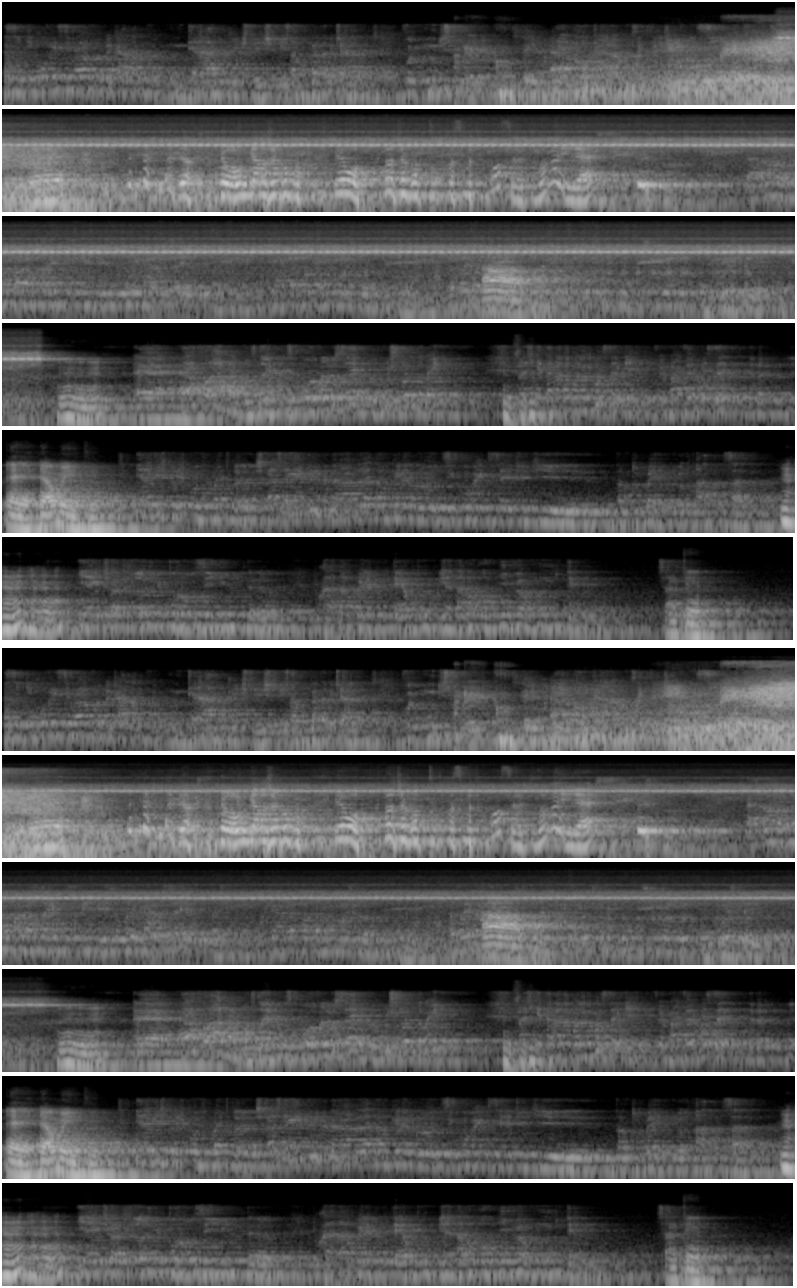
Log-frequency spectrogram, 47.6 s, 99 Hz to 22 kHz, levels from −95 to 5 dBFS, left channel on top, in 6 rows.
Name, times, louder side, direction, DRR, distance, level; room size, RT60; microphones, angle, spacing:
voice 1, 0.0-8.0 8.6-8.8 9.5-11.1 12.3-12.4 13.8-18.1 18.4-28.3 28.6-31.7 32.1-32.4 32.9-39.6 40.0-45.5 46.2-46.6, equal, 30° right, -5 dB, 3.5 m, -46 dB
sound 1, 4.5-10.9 11.2-11.6 12.2-12.3 12.6-12.7, right 3 dB, 50° right, 0.7 m, -32 dB
sound 2, 7.7-24.2, left 7 dB, 40° left, 0.9 m, -30 dB
voice 2, 8.2-8.6 9.2-13.9 14.3-14.5 20.6-21.3 24.3-24.8 28.8-29.1 31.7-32.8 39.5-40.3 46.3-46.6, equal, ahead, 4 dB, 0.5 m, -29 dB
25.0 x 10.5 x 4.4 m, 2.7 s
head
